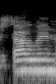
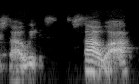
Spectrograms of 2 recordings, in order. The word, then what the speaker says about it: Samhain: To celebrate this important occasion, the Celts set aside a day called Samhain, pronounced either Samhain or Sawa.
